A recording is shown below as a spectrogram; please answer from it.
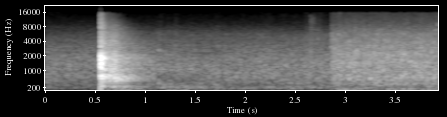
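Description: Single sharp metallic bang struck on a tin shed in a jungle, loud and close, with a ringing decay over a steady background of running water and ambience that grows slightly louder later.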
